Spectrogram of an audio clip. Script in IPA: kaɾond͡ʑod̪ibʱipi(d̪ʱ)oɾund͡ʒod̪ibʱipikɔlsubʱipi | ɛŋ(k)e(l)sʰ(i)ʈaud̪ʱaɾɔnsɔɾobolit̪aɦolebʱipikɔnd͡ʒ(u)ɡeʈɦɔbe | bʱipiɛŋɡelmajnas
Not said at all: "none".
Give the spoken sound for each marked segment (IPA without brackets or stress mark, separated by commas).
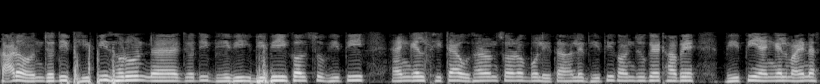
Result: d̪ʱ, ɡ, l, i, u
